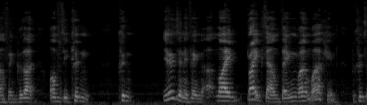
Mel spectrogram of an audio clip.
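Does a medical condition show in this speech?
Yes: cerebral palsy; quadriplegia, use of one hand, wheelchair user.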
